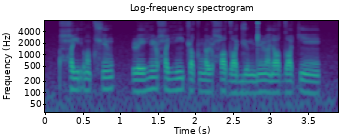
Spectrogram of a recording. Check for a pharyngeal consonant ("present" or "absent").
present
